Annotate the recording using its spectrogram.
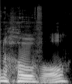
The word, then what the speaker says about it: Hovell: So it's John Hovell. It's how you say the surname.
